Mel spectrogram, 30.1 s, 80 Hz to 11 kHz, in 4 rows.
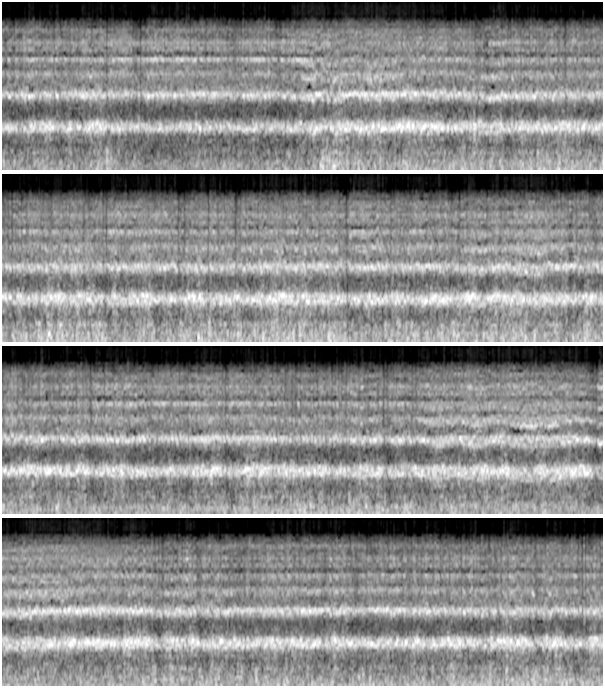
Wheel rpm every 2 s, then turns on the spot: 230, 230, 220, 230, 230, 230, 220, 230, 230, 230, 220, 220, 230, 230, 230.
none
